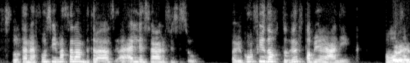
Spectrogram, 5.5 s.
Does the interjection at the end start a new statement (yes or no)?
no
